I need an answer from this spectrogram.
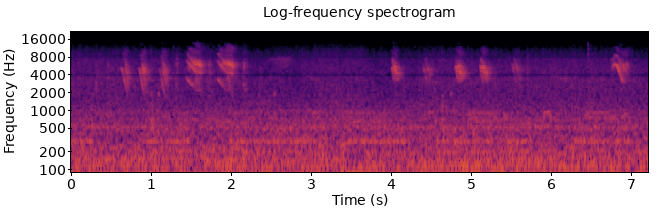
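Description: A bird chirping in quick runs of short, falling notes, over a steady low background noise.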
